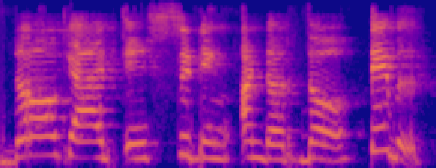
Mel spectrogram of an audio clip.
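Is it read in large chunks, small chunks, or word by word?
word by word. A pause follows every single word. "there can be somebody who reads it like this"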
